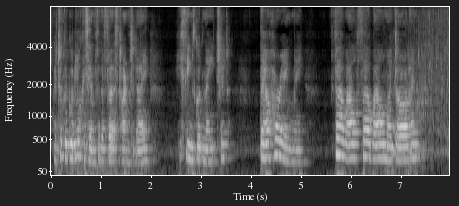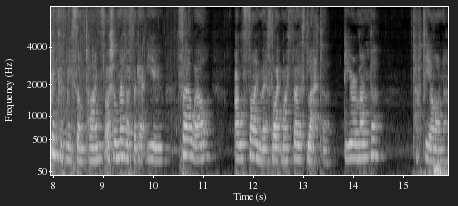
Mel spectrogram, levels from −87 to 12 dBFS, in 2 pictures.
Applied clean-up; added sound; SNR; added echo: none; Toilet flush; 17 dB; reverberation time 0.3 s.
